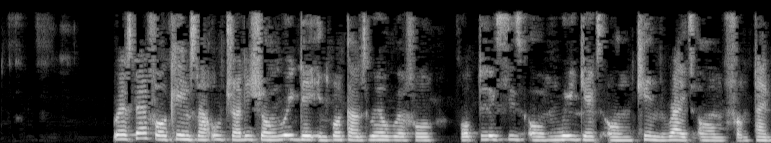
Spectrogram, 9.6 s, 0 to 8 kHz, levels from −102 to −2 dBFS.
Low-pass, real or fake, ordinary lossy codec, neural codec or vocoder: 7.2 kHz; fake; MP3, 32 kbps; codec, 44.1 kHz, 2.6 kbps, SNAC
